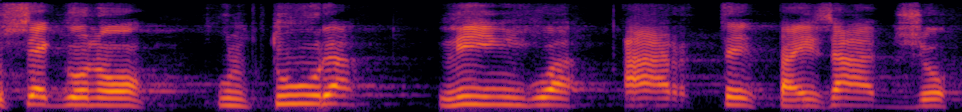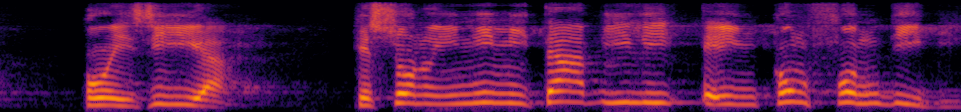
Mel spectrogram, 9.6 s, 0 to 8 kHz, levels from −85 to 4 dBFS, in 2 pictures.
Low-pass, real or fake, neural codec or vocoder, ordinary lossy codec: 7.2 kHz; fake; codec, 44.1 kHz, 7.8 kbps, DAC; none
